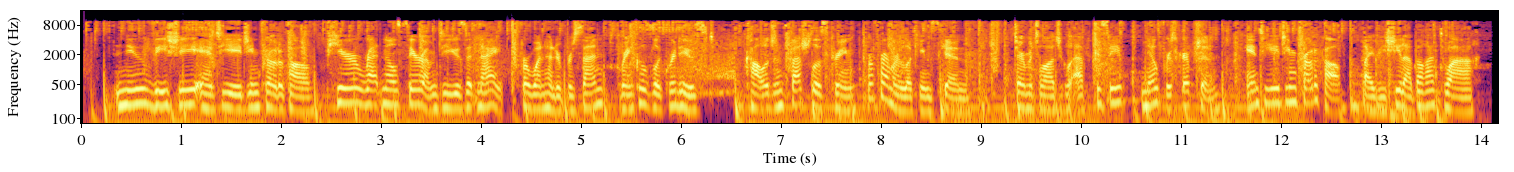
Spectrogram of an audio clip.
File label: female english canadian neutral north american accent commercial; vichy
